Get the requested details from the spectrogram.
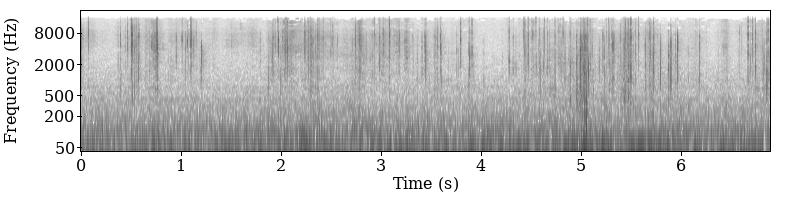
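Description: A thin, transparent, crinkly plastic film sheet is held in both hands, crumpled and rubbed with the fingers around the front of the microphone. It gives a steady stream of sharp, bright crackles and crinkling bursts over a soft low rumble, with each crackle stopping almost instantly.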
